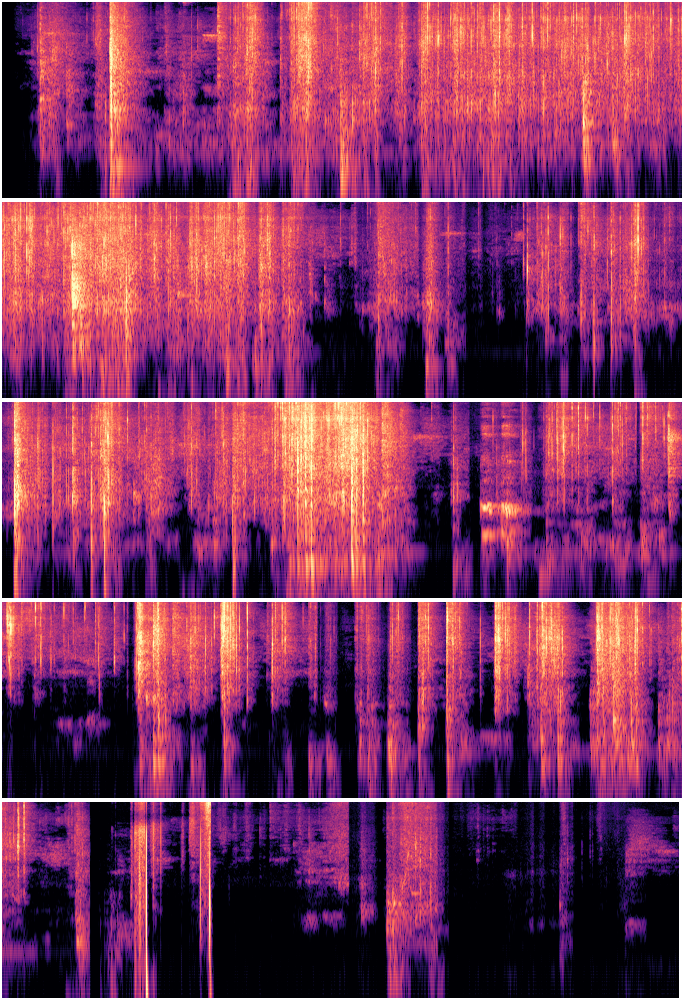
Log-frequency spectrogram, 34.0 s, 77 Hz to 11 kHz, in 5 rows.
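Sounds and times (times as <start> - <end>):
plastic packaging crinkling: 0.4 - 27.8.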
